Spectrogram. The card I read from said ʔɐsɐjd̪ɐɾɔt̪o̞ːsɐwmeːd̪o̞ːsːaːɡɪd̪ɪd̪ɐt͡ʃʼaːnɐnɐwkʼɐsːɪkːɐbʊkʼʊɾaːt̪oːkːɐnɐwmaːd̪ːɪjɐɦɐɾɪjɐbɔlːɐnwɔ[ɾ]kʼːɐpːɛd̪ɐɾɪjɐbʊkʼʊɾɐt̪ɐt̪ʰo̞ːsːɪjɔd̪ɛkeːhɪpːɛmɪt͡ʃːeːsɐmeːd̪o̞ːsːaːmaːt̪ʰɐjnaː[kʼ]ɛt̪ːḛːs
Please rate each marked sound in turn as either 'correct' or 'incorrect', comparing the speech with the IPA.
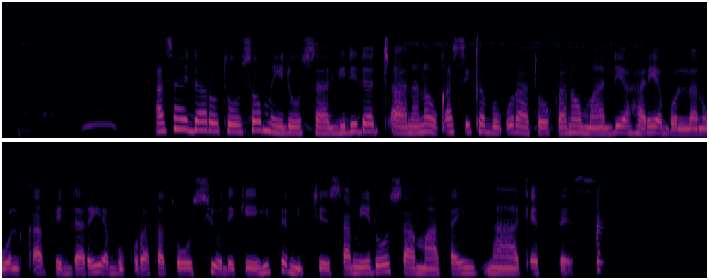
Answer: incorrect: l, correct

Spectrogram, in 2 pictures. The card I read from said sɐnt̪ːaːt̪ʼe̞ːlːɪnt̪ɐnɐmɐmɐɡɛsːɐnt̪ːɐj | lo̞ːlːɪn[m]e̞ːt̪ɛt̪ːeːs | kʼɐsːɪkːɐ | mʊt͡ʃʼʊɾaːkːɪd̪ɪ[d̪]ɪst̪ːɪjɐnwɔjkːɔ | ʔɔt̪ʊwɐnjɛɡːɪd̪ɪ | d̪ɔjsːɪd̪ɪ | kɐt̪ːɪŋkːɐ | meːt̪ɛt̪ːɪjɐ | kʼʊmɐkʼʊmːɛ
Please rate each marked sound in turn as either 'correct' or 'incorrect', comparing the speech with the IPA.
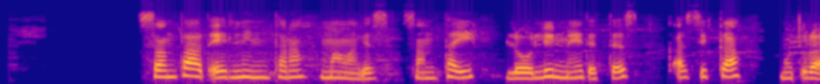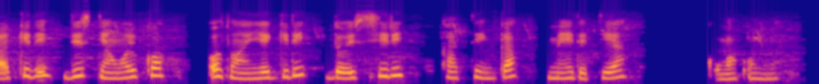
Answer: correct, correct

